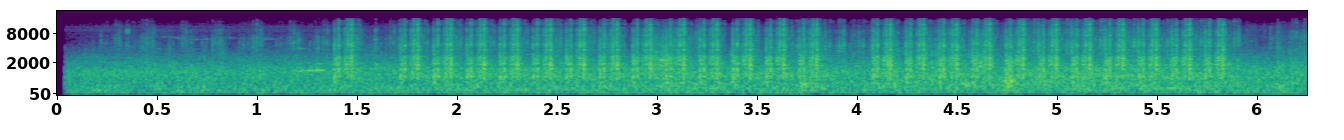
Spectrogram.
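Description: Camera shutters firing in rapid bursts, about ten clicks a second, starting about a second and a half in with a short break near the middle, over a steady background traffic hum.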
